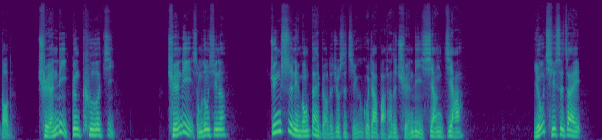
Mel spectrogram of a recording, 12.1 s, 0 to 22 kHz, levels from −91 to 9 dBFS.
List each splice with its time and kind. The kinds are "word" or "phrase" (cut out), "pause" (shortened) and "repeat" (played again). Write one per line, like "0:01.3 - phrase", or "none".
0:01.4 - pause
0:03.2 - word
